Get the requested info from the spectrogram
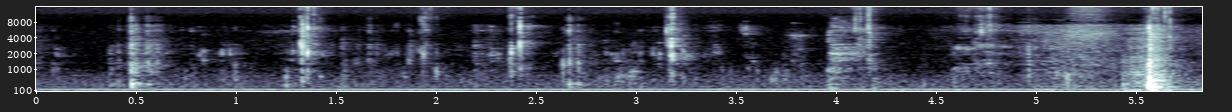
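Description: A person chewing a mouthful of pizza close to the microphone, with short wet mouth clicks every half second or so. Near the end a short breath is followed by one much louder thump.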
